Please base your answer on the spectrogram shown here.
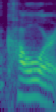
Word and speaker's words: Cahors: this wine is from kaur it's from the south of france southwest part of france south of bordeaux the region is called again color c-a-h-o-r-s with a silent s okay that's the where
